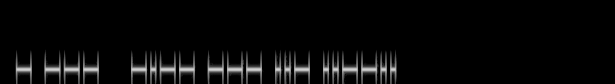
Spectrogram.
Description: Morse code, heard as a keyed tone, about 25 wpm, 700 Hz. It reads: TO YOU?
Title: Sentences from Top 1300 Words 25wpm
